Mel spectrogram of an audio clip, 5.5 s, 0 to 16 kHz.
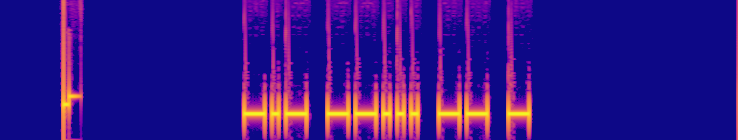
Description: Morse code, heard as a keyed tone, about 21 wpm, 700 Hz. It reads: K7MT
